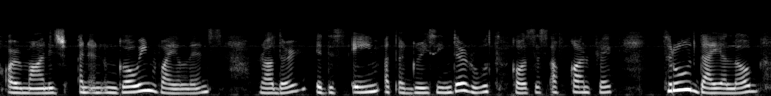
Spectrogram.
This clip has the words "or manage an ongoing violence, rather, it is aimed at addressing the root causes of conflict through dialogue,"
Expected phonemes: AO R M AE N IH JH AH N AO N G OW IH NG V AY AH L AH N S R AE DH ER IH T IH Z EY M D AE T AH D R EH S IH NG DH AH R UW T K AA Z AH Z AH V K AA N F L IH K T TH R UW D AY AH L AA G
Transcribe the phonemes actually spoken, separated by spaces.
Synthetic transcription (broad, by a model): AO R M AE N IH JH AH N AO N G OW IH NG V AY AH L AH N S R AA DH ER IH T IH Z EY M AH T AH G R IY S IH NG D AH R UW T K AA S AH S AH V K AA N F L IH K T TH R UW D AY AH L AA G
